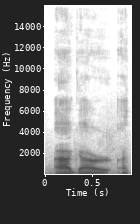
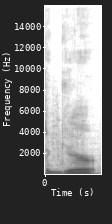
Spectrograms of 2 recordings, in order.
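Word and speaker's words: Ägir: Now, in this Agir match you're watching right now, or Agar, I'm pretty sure it's Agir.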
